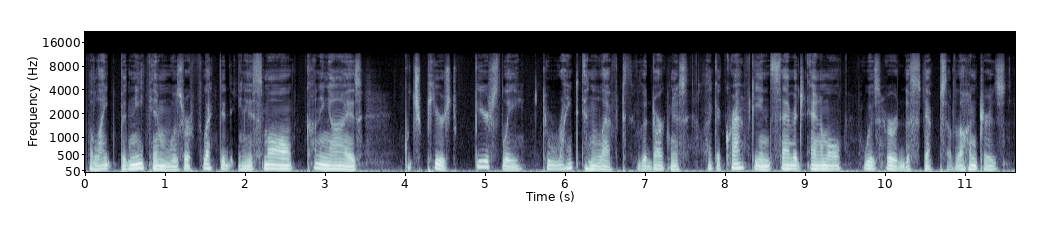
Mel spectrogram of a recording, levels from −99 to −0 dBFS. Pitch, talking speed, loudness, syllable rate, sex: 100 Hz, 180 wpm, -17 LUFS, 5.1 syllables/s, male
